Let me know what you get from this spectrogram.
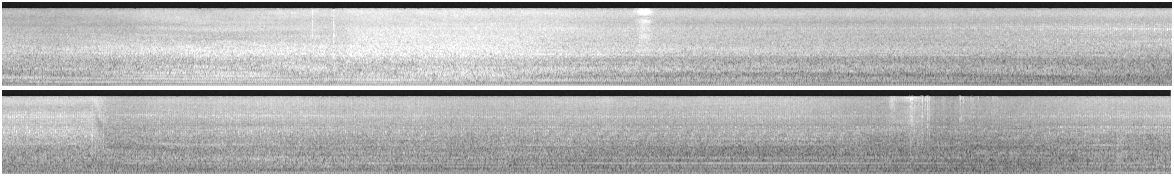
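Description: BMW engine with an aftermarket cone intake filter idling steadily; during the first several seconds a higher tone in the sound slides down in pitch, and it is loudest about five seconds in.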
